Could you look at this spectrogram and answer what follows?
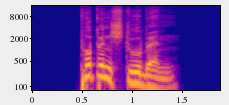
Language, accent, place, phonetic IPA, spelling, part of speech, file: German, Germany, Berlin, [ˈpʊpn̩ˌʃtuːbn̩], Puppenstuben, noun, De-Puppenstuben.ogg
- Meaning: plural of Puppenstube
